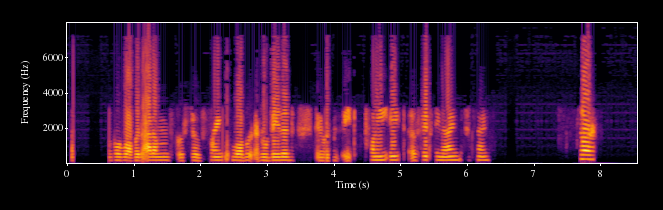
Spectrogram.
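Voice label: Gilbert 2 Information, scanner audio; Mesa Simulcast; MESA OPEN ALL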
